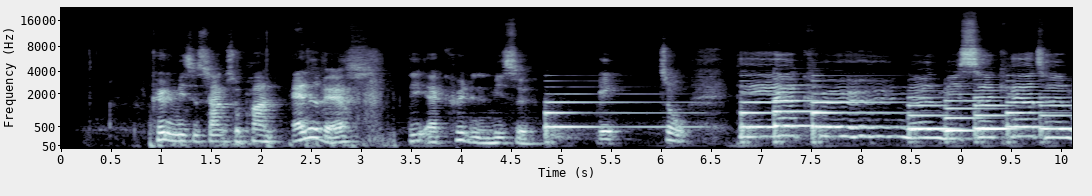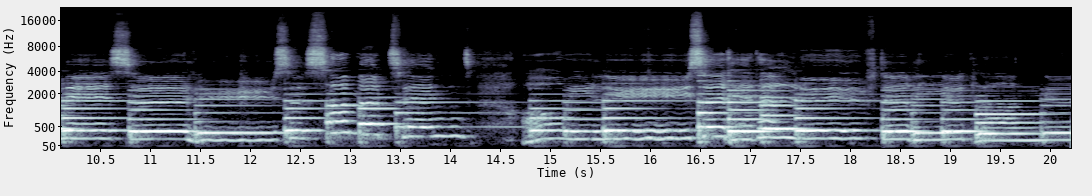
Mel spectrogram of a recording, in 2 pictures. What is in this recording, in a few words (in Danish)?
sopran; harlev koret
